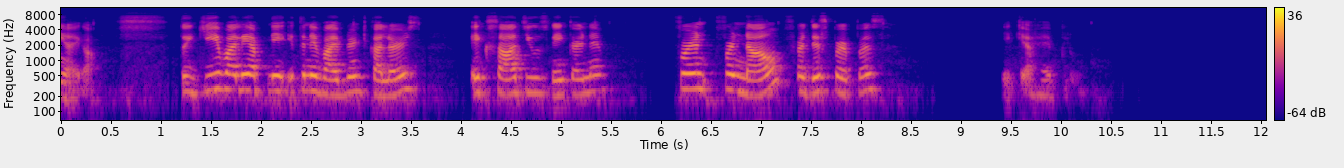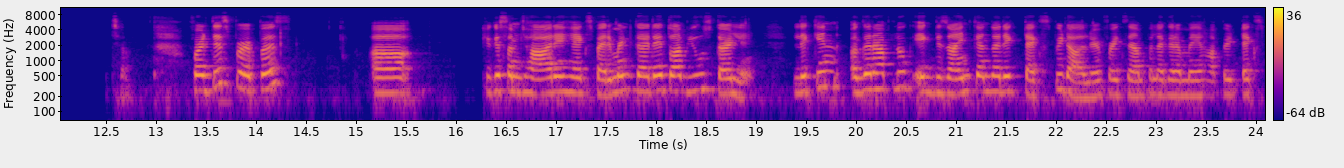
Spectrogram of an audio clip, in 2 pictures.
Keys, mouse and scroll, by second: 8.7 click, 10.9 typing, 12.3 click, 12.4 click, 14.2 typing, 15.0 scroll, 18.8 click, 23.4 click.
